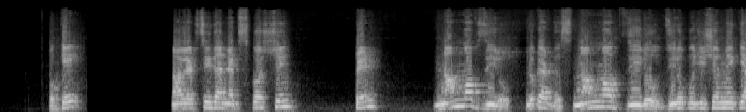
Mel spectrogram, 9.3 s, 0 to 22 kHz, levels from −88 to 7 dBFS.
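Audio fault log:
throughout: hard clipping. Peaks are driven about 5 dB past full scale, so a few percent of samples are sliced flat. On the waveform the loudest excursions show squared-off tops; the spectrogram shows vertical smears of high harmonics at each peak, heard as crackly harshness.
throughout: clock drift between sender and receiver. The sender's clock runs roughly one and a half percent slow, so the receiver's buffer keeps draining. Small hiccups recur at uneven intervals; on a spectrogram these appear as tiny discontinuities where harmonic lines briefly jump or restart.
0.16 to 9.11 s: repeated timing corrections. To cover the slow sender, the receiver keeps repeating short pieces, running at about 98% speed and adding some 150 ms overall. The waveform shows brief duplicated segments, heard as slight stumbles and a subtly dragging, unsteady tempo.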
